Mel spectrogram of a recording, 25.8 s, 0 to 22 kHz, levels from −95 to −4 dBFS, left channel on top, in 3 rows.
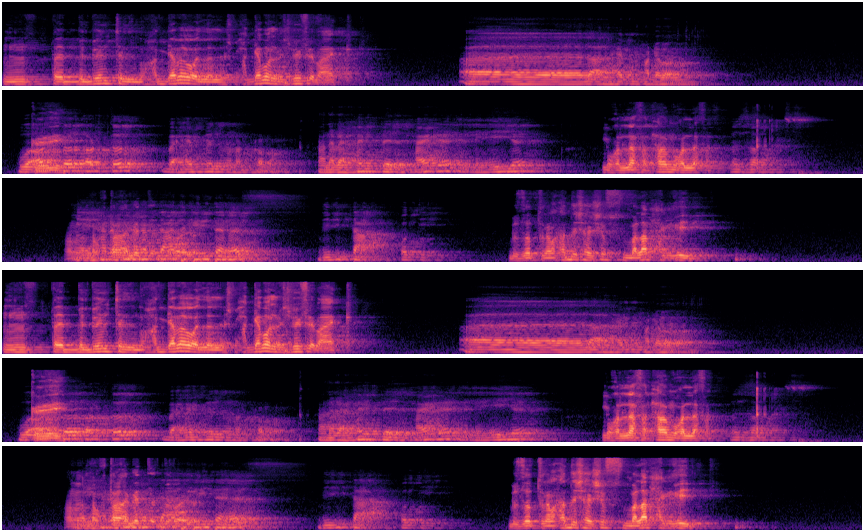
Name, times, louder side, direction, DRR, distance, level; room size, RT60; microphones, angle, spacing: voice 1, 0.0-3.3 8.9-9.2 14.6-15.7 17.8-19.2 22.3-24.2, right 3 dB, 90° right, 8 dB, 1.7 m, -28 dB
voice 2, 4.6-6.7 8.8-9.9 10.2-11.3 11.8-13.9 15.9-16.2 16.4-16.5 17.9-19.7 20.4-20.9 21.2-21.5, left 1 dB, 40° left, 2 dB, 6.5 m, -34 dB
30.0 x 27.5 x 4.8 m, 0.90 s
head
